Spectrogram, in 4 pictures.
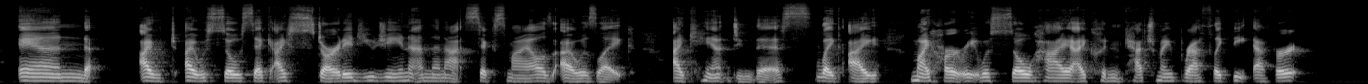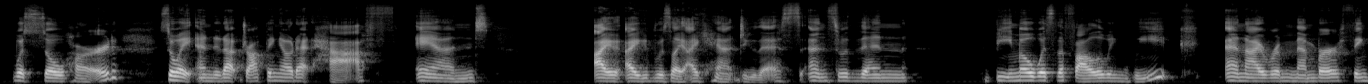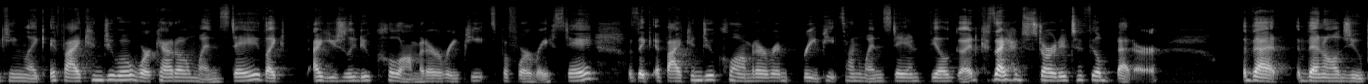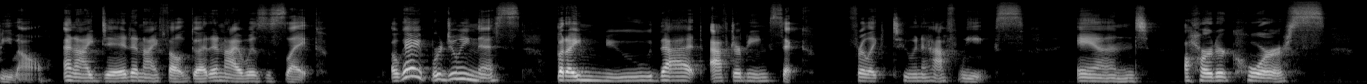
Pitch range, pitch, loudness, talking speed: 150-175 Hz, 160 Hz, -23 LUFS, 160 wpm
